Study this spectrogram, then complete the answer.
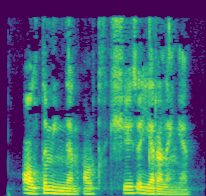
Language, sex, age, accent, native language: Uzbek, male, 18-24, Toshkent shahri, Uzbek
